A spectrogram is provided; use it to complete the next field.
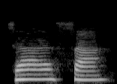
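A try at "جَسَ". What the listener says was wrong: Iya, jangan diputus. Jasa. Lagi.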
